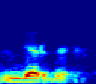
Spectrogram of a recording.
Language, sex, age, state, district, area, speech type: Malayalam, male, 18-30, Kerala, Kozhikode, rural, conversation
